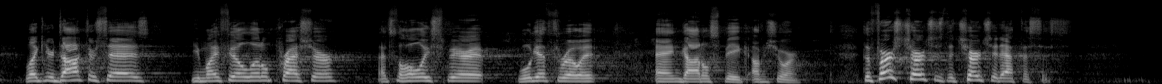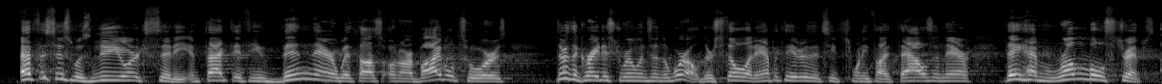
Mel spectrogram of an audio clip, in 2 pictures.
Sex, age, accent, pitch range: male, 40-59, American, 145-180 Hz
